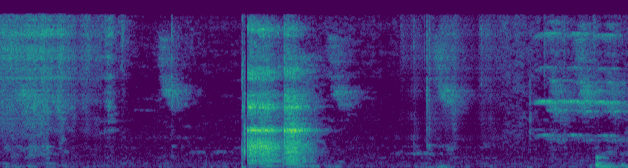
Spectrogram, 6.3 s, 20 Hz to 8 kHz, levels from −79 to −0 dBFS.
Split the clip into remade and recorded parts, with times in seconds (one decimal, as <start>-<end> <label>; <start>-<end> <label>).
0.0-1.0 remade; 1.0-4.0 recorded; 4.0-5.0 remade; 5.0-6.3 recorded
